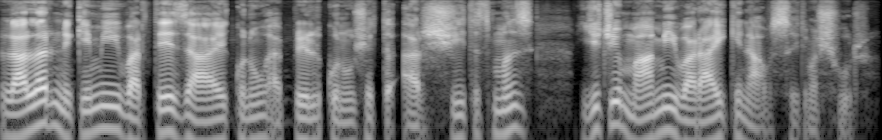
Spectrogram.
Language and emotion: Kashmiri, neutral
